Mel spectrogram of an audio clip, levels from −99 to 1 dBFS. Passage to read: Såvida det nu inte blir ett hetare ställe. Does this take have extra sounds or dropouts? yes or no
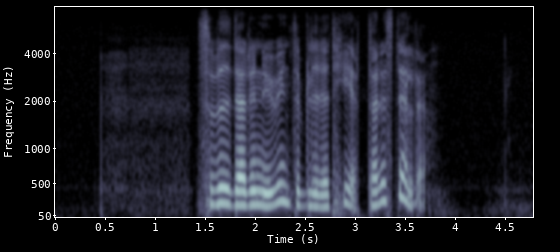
no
